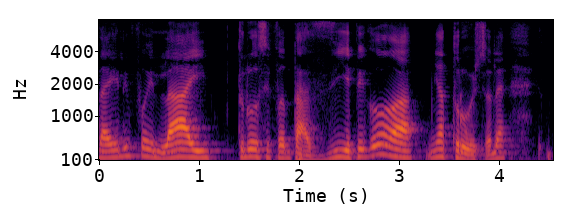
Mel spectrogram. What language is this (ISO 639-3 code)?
por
